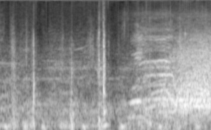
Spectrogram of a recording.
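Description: A cricket bat strikes a ball with a sharp crack.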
